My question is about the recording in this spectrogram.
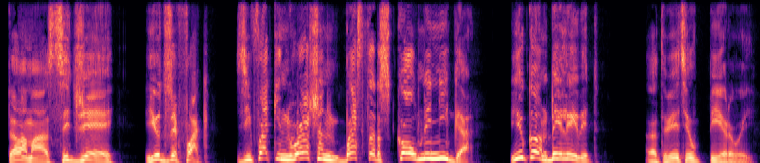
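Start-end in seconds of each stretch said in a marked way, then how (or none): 0.1-6.0 rising into a high-pitched complaint; indignant outburst. A narrator's reading. Insulted man complaining to the guard, indignant outburst. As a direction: whine it up high, outraged.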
